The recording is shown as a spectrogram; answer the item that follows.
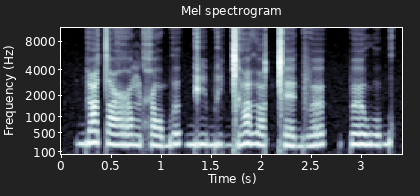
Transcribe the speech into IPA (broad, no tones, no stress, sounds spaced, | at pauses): b i tˤ o ʕ ɔ ŋ ħ ɔ b ə | ɡ i b i ɡ͡ǀ ɛ ðˤ œ ǀ ɛ ɡ v œ | p œ w o ɡ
